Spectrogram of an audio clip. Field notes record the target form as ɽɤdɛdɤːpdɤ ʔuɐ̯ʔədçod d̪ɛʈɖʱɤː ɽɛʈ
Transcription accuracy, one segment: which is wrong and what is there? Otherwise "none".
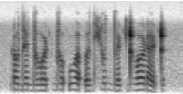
p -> ʈ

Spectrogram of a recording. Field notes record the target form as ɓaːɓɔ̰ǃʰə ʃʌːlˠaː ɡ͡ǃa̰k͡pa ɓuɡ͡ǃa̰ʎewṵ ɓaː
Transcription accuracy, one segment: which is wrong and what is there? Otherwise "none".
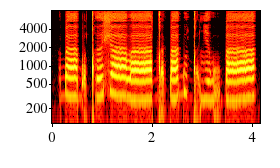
ʌː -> aː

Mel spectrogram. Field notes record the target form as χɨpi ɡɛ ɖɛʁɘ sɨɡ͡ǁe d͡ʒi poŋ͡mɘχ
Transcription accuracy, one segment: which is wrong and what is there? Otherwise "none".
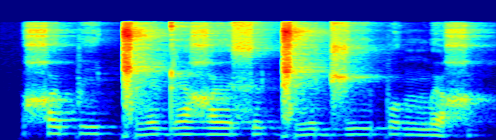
ɡ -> ɡ͡ǁ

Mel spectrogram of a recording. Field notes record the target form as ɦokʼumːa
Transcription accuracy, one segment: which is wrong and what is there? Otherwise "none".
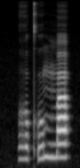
none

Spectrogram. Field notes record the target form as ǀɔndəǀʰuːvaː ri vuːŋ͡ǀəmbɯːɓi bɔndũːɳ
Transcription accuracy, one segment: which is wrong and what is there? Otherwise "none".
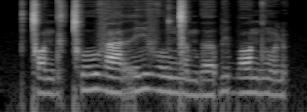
ɯː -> əː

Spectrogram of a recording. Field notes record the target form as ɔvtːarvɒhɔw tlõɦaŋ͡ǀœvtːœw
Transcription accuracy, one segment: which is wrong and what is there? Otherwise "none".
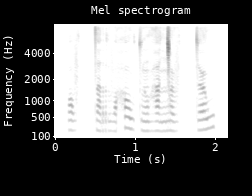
none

